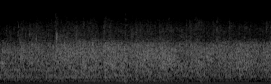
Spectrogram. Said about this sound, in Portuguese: Se você crê, glorifica o nome do Senhor com as suas palmas aí.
